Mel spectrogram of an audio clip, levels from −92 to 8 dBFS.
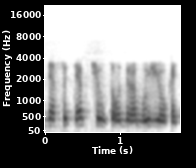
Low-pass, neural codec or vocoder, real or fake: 7.2 kHz; none; real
